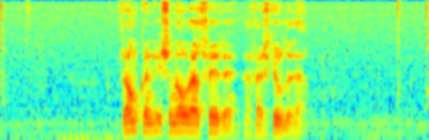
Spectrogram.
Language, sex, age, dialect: Faroese, male, 36-60, Suðuroy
